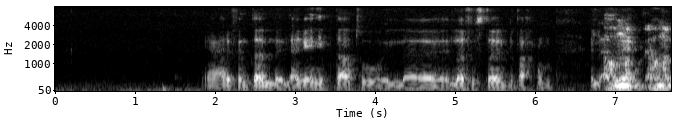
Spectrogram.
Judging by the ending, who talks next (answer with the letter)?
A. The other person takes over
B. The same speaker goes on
A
